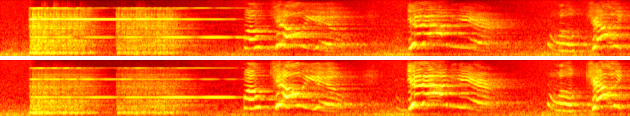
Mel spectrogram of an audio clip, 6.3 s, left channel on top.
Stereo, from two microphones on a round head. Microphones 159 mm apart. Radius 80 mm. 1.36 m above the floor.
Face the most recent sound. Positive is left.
turn(degrees=-40)  # may be behind; listen again after turning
